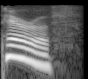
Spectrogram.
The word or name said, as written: paraph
